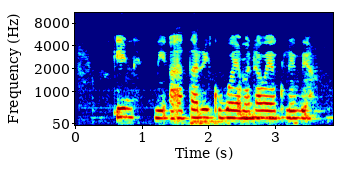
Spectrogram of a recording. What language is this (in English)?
Swahili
